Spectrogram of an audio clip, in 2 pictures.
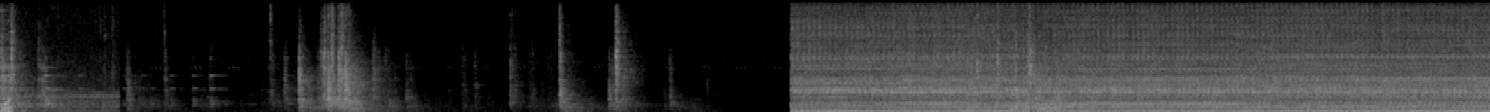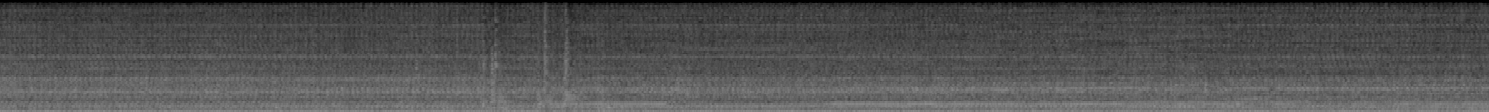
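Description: Kubota compact tractor's diesel engine running at a steady speed while its front loader lifts the blade. It cuts in abruptly about eight seconds in, after a few faint knocks.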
